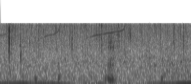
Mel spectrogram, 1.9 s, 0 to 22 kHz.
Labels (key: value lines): label: biophony, dolphin
recorder: SoundTrap 500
